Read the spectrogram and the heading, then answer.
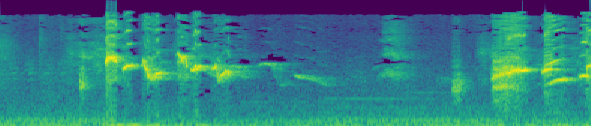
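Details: Captive oriental magpie-robin singing to start other magpie-robins: quick descending whistled phrase ending in a long slurred note, a pause, then a loud scratchy burst with whistles.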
